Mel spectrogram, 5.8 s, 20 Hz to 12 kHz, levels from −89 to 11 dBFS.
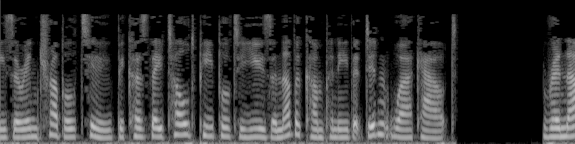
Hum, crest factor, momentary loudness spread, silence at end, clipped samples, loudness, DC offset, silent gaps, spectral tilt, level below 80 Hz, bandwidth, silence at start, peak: none; 16 dB; 5 LU; 0 s; under 0.1%; -23 LUFS; 0.4%; none; -5.5 dB/octave; -42 dBFS; 8.8 kHz; 0 s; -6 dBFS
